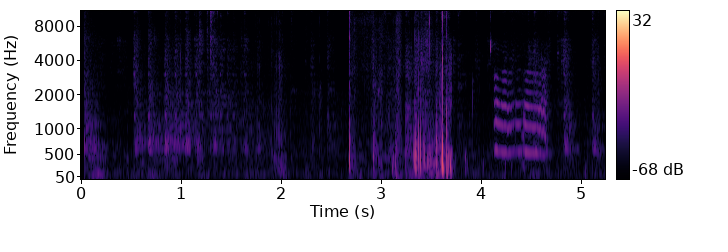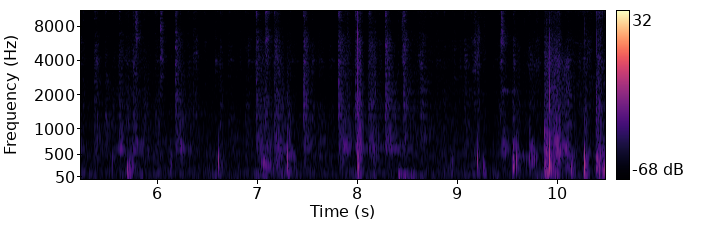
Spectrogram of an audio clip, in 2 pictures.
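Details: Mr Grieves, a cute little Munchkin cat, yawning his head off: one brief squeaky cry with stacked tones that waver and dip, lasting about half a second, set among clicks, taps and rustling.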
